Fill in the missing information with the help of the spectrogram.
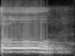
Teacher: یہاں پر واو مدہ ہے، الف مقدار لمبا کر کے پڑھیں گے، قاف حروف مستعلیہ میں سے پر پڑھا جائے گا۔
